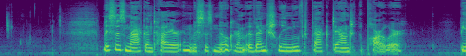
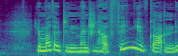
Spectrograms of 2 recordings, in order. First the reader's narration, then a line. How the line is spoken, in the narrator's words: exclaimed Mrs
